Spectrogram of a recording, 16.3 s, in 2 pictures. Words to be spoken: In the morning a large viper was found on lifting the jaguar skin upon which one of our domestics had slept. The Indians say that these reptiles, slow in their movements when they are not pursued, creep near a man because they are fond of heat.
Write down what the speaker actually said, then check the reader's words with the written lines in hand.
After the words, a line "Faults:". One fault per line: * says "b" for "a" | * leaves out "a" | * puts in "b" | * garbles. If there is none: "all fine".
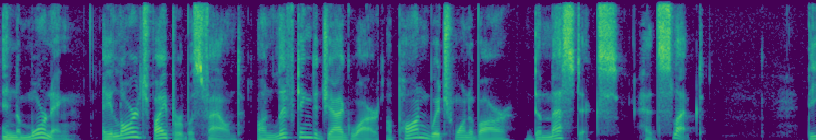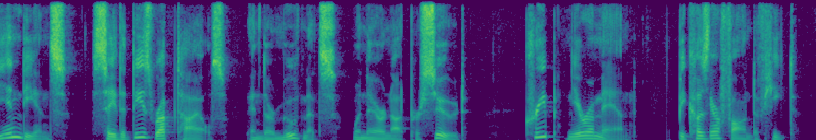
In the morning a large viper was found on lifting the jaguar upon which one of our domestics had slept. The Indians say that these reptiles, in their movements when they are not pursued, creep near a man because are fond of heat.
Faults:
* leaves out "skin"
* leaves out "slow"
* leaves out "they"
